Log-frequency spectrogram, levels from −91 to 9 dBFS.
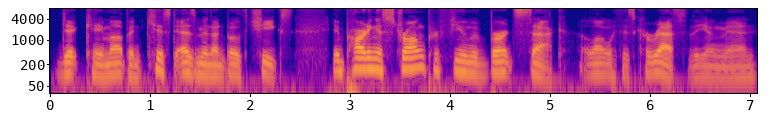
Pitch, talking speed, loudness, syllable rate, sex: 105 Hz, 205 wpm, -21 LUFS, 5.1 syllables/s, male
